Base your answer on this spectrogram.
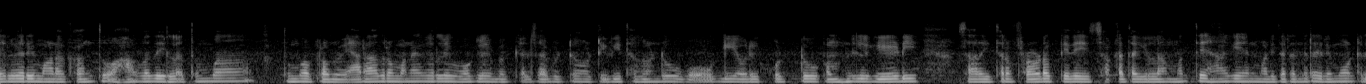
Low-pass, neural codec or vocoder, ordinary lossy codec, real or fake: none; none; none; real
